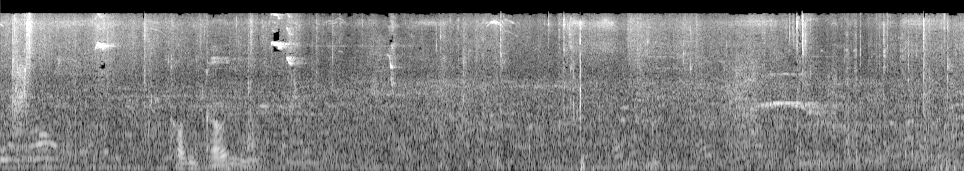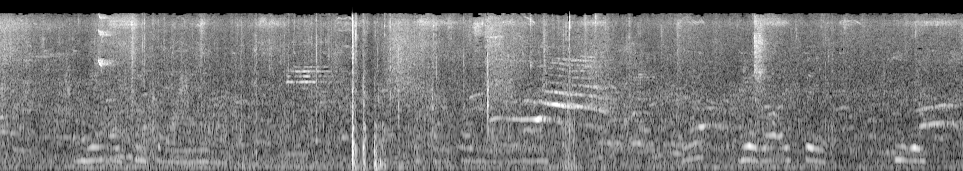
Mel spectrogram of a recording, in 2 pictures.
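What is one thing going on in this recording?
Birds chirp and call in the trees.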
